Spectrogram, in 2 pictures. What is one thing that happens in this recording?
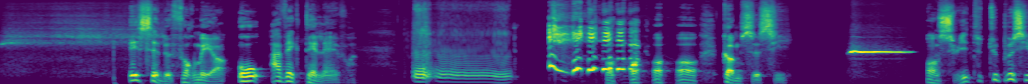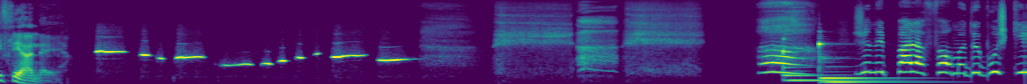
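A little girl speaks in a high voice.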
